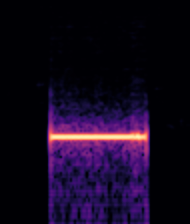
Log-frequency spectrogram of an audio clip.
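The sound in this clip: A steady telephone tone sounds while a call is being placed: one unbroken, even-pitched beep lasting about a second, alone and clearly audible, with silence before and after.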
